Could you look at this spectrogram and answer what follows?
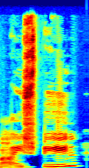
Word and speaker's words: Beispiel: Aquí tenemos E, I se vocaliza ay, entonces vas a pronunciar ay. Siempre que encuentres este, sai. Entonces dices bye, ejemplo, zum Beispiel. Después tenemos aquí EU, va a sonar como hoy.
